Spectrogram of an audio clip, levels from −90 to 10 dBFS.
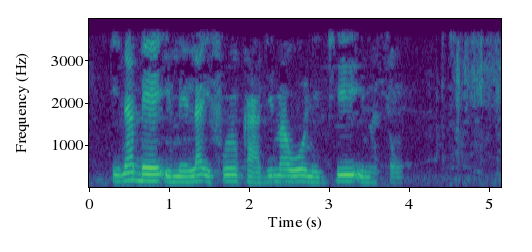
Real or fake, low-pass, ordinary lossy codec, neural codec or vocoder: real; 3.6 kHz; AAC, 32 kbps; none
